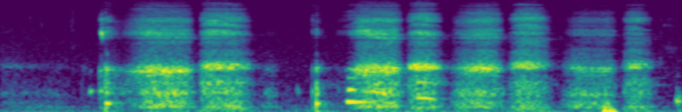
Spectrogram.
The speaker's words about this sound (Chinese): 空气稀薄之间，房间里只余下动情的喘息。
